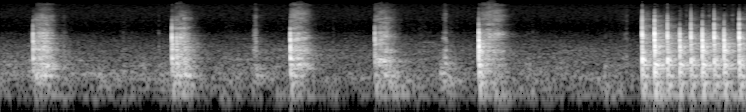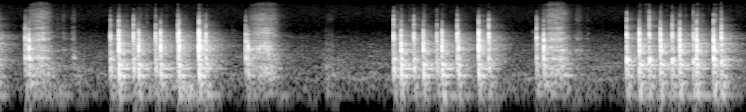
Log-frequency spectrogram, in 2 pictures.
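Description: Two thin wooden sticks tap rhythmically on the surface of a flat, solid, rectangular wooden chopping board. Short, dry, bright clicks come first as single, well-spaced taps, then as quick rattling bursts of many rapid taps. Each hit dies away almost instantly.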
